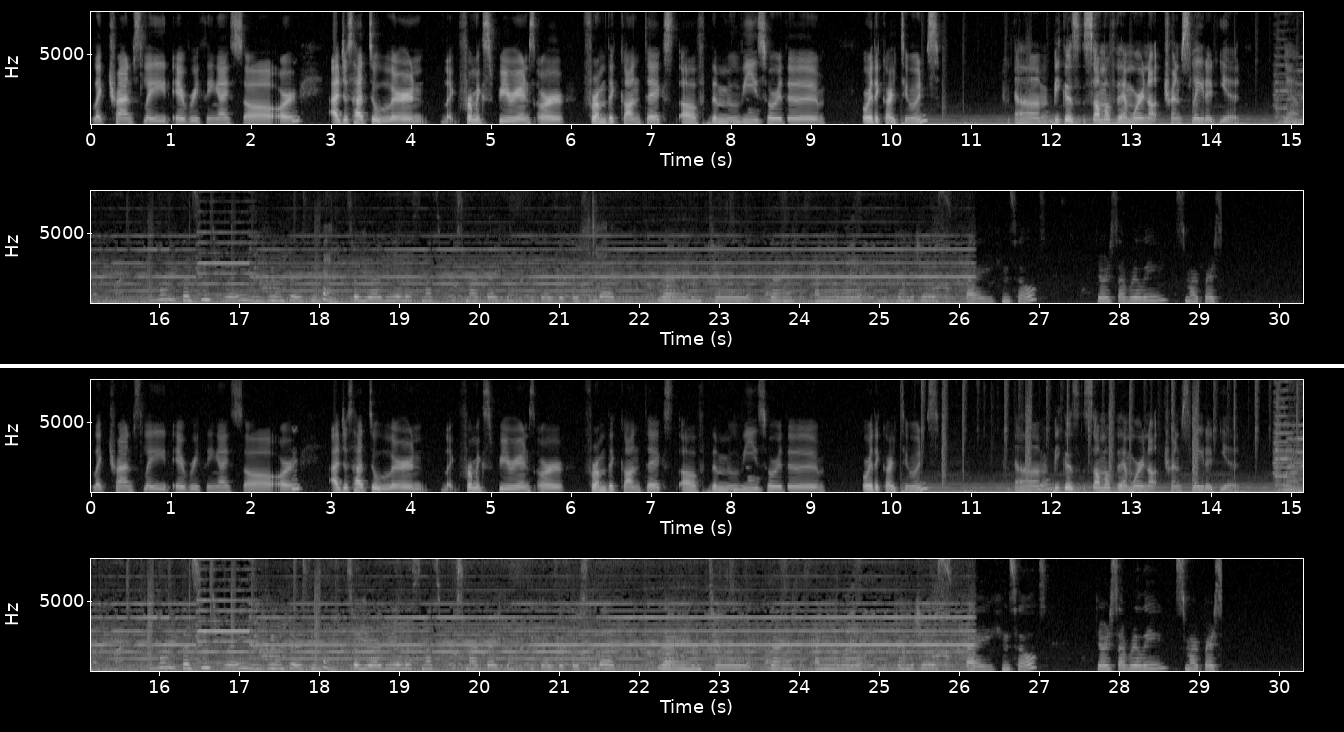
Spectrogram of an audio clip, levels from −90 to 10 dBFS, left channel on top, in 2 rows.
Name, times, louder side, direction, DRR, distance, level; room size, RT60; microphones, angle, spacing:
voice 1, 0.0-2.6 3.0-5.9 6.2-9.2 9.7-10.6 11.5-14.4 14.9-15.2 18.0-18.3, left 5 dB, 60° left, 1.1 m, -30 dB
voice 2, 8.0-8.4 11.8-12.1 15.9-18.1 18.4-21.7 22.2-24.9 25.2-25.8 26.1-27.0 27.7-29.3, right 3 dB, 60° right, 2.2 m, -36 dB
sound 1, 10.1-18.5, right 2 dB, 80° right, 2.3 m, -43 dB
Kings Cross - Bagpipes outside Station, 14.8-26.2, right 5 dB, 40° right, 2.1 m, -36 dB
open air
head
